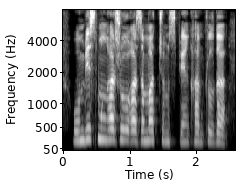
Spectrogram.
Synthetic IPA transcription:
wo̞nbe̞sməɴʁɑʒuəqɑzɑmɑt̪ʒʊməspe̞ɴqʰɑmt̪əlˠd̪ə

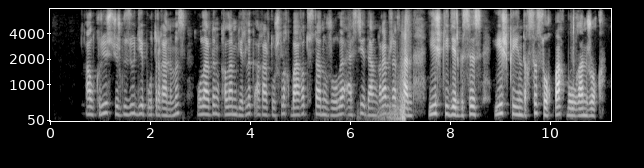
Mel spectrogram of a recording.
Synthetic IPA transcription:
ɑlˠkʲʰʏɾe̞sʒʏɾɡʲɪzud̪e̞pwo̞t̪əɾʁɑnəməz | wo̞lˠɑɾd̪əɴqʰɑlˠɑmɡʲe̞ɾlɪkɑʁɑɾt̪uʃəlˠəq̚bɑʁət̪ʰʊ̥st̪ɑnuʒo̞lˠəʔæst̪e̞d̪ɑɴʁəɾɑpʒɑt̪̚qɑneʃkʲʰed̪e̞ɾɡʲɪsɪzje̞ʃqʰijənd̪əqsəzso̞q̚pɑq̚bo̞lˠʁɑnʒo̞q

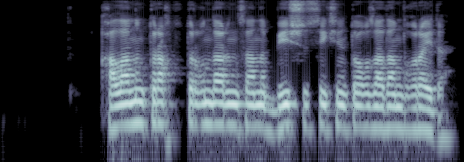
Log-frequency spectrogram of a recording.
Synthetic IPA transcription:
qʰɑlˠɑnəɴt̪ʰʊɾɑqt̪ə̥t̪ʰʊɾʁənd̪ɑɾənəɴsɑnəbe̞sʒ̥ʏzse̞kse̞nt̪ʰo̞ʁəzɑd̪ɑmd̪əqʰʊɾɑjd̪ə

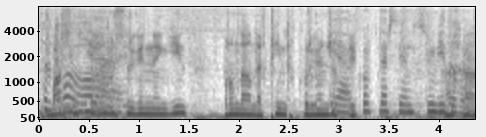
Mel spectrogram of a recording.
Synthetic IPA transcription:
bɑɾʃəlˠəq̚t̪ɑwɵmɪɾsʏɾɡʲe̞nːeŋkʲʰejɪnb̥ʊɾənd̪ɑʁənd̪ɑjqʰijənd̪əq̚kʲʰɵɾɡʲe̞nʒoqd̪ekʰʲɵpnæɾsent̪ʰʏ̥snbejd̪əʁɑ

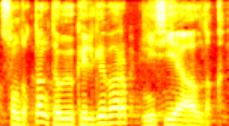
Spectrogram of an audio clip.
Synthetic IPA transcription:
so̞nd̪əq̚t̪ɑnt̪ʰæwekʲe̞lɡʲe̞bɑɾəp̚nesijeɑlˠd̪əq

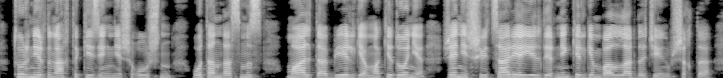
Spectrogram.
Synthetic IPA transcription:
t̪ʰuɾniɾd̪ɪŋɑqt̪əkʲʰe̞ze̞ŋɪne̞ʃəʁuʏʃɪnwo̞t̪ɑnd̪ɑsəməz | malʲt̪abe̞lʲɡʲijamakʲe̞d̪o̞nʲijaʒ̥æne̞ʃvʲejt̪saɾʲijaje̞ld̪e̞ɾɪne̞ŋkʲʰe̞lɡʲe̞nbɑlˠɑlˠɑɾd̪əʒe̞ŋɪpʃəqt̪ə

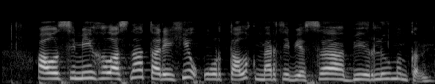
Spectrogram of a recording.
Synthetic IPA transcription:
ɑlˠsemejqʰɑlˠɑsənɑt̪ʰɑɾijχijwo̞ɾt̪ɑlˠəqmæɾt̪e̞be̞sɪbe̞ɾɪluɪmʏmkʲɪn

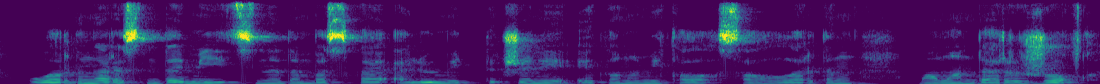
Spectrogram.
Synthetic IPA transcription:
wo̞lˠɑɾd̪əɴɑɾɑsənd̪ɑmʲe̞d̪it̪sijnɑd̪ɑnbɑsqɑʔælewme̞t̪ːɪkʒæne̞ʔe̞ko̞no̞mijkɑlˠəqsɑlˠɑlˠɑɾd̪əɴmɑmɑnd̪ɑɾəʒo̞q

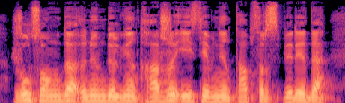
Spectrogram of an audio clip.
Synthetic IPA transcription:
ʒəlˠso̞ɴənd̪ɑʔʏne̞md̪e̞lɡʲe̞ɴqʰɑɾʒəe̞se̞bɪne̞nt̪ʰɑpsəɾəsbe̞ɾe̞d̪ɪ

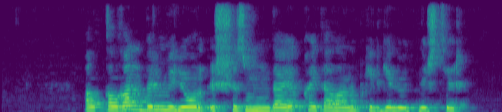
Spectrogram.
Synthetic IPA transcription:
ɑlˠqʰɑlˠʁɑnbɪɾmʲijlʲːio̞nʏʃʒ̥ʏzməɴd̪ɑjəqʰːɑjt̪ɑlˠɑnəp̚kʲʰe̞lɡʲe̞nwɵt̪ɪneʃt̪e̞ɾ

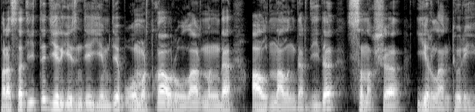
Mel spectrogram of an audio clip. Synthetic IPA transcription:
prost̪at̪ijt̪ːɪd̪e̞ɾkʲʰe̞zɪnd̪e̞je̞md̪e̞pwo̞məɾt̪qɑʊɾulˠɑɾənəɴd̪ɑːlˠd̪ənɑlˠəɴd̪ɑɾd̪e̞jd̪ɪsənə̰qʃə | jeɾlˠɑ̰nt̪ʰɵɾḛj

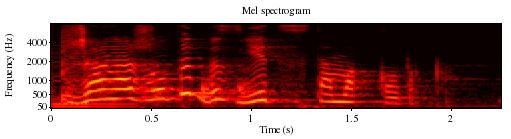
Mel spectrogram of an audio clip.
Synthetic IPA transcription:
ʒɑɴɑʒəlˠd̪əbɪzje̞t̪sɪz̥t̪ʰɑmɑqːəlˠd̪əq

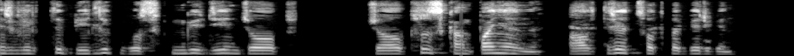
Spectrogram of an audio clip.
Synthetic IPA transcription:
eɾɡʲɪlɪk̚t̪ɪbijlɪkʲwo̞sə̥kʲʰʏmɡʲe̞d̪e̞jɪn | ʒ̥ɑwpsəzkʰompanʲijanə | ɑlˠt̪əɾe̞t̪so̞t̪̚qɑbe̞ɾɡʲe̞n

